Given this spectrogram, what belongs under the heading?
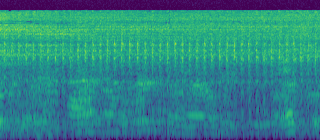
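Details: Steady rapid pulsing hiss of a Vortran percussive nebulizer run with a mouthpiece by respiratory therapy students in a lab practice session; faint talk in background.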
